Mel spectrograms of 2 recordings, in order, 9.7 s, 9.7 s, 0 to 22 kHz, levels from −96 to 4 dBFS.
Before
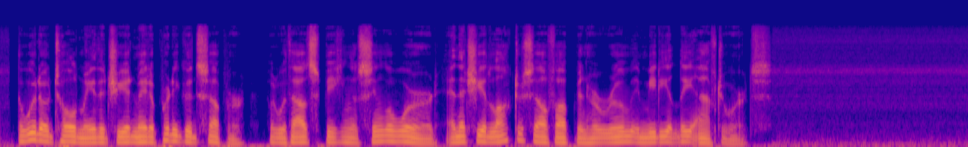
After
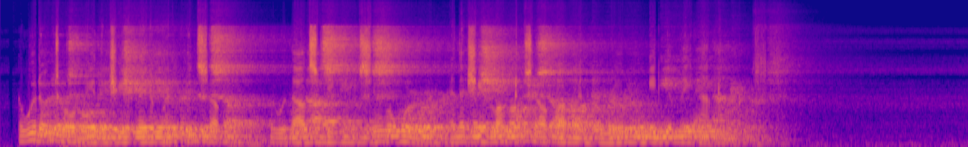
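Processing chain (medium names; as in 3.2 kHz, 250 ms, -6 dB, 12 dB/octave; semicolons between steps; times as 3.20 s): local Wiener filter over 15 samples; RIAA curve recording; thinning echo 103 ms, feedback 81%, high-pass 420 Hz, level -19 dB; plate-style reverb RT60 1.3 s, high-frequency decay 0.7×, pre-delay 115 ms, DRR -2 dB; trim +3.5 dB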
